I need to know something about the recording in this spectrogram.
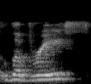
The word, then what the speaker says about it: LVREIS: It's Levrese, but it during the trial we did both, but it's a mouthful. So I just say Levrese.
